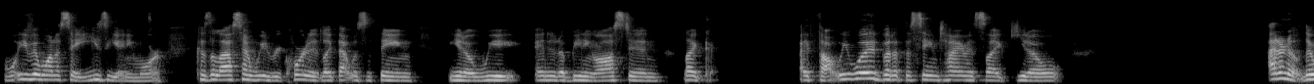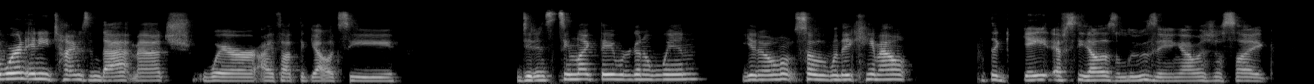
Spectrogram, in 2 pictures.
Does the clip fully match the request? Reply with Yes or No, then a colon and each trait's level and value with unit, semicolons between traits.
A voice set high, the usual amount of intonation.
Yes: high, 195 Hz; average, 3.7 semitones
